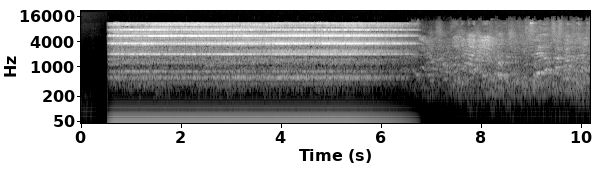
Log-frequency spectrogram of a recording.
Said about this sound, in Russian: Звенит звонок.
